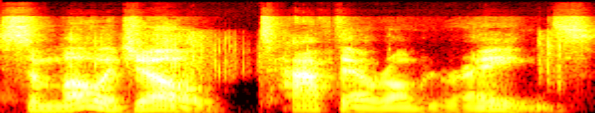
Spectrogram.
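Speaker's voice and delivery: low, sexy, put-on sultry delivery. Repeating a result when asked to say it again: said even sexier, put on. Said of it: "I can say it even sexier".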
